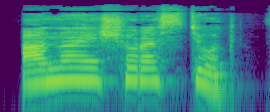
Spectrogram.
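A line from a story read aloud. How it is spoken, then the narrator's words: Stern reminder. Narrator (Russian): строго напомнила мать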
